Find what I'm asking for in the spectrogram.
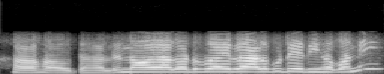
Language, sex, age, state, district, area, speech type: Odia, female, 30-45, Odisha, Nayagarh, rural, conversation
